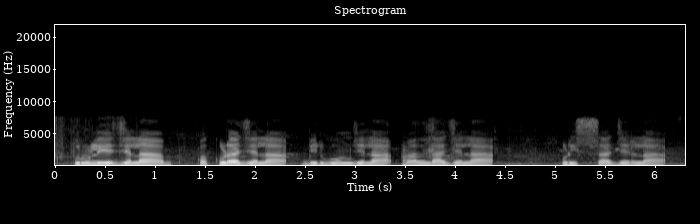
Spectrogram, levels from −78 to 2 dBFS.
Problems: background sounds at intervals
